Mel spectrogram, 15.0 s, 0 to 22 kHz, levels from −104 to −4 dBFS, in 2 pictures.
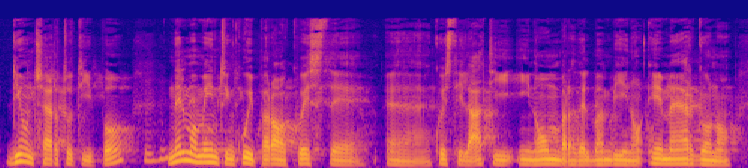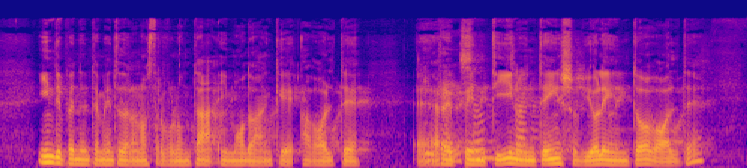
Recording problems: echo of what is said; faint; throughout; 140 ms later, 20 dB below the speech

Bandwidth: 14 kHz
